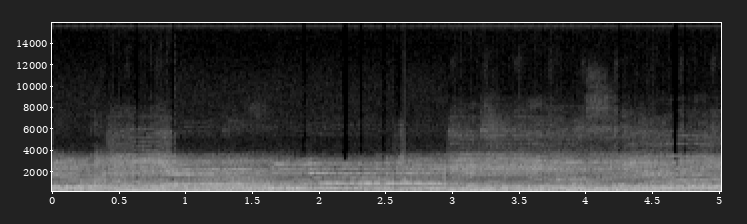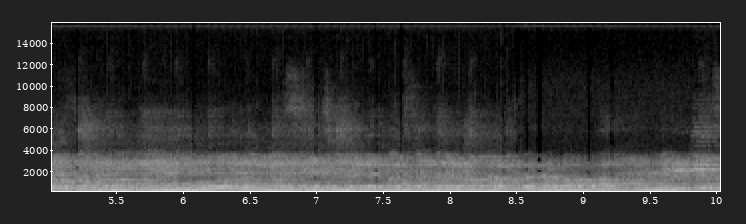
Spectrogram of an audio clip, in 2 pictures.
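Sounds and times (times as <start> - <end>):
woman singing into a microphone: 0.0 - 6.9
voices singing along: 0.0 - 10.0.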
